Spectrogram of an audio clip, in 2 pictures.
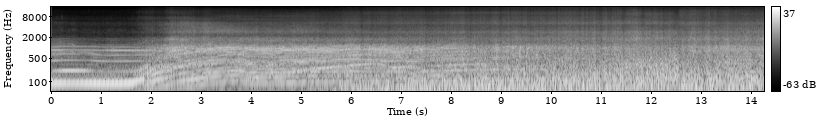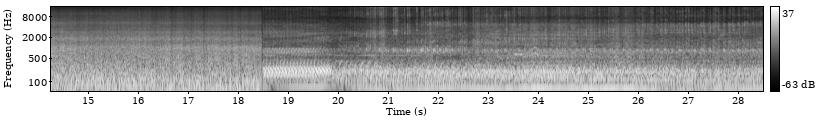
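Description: Street-race car idling on the line, then launching hard about two seconds in, its engine revving up and dropping back at each of several gear shifts before running flat out with heavy wind and road noise. After an abrupt change near the end of the run, another car's engine is heard running lower and steadier.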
